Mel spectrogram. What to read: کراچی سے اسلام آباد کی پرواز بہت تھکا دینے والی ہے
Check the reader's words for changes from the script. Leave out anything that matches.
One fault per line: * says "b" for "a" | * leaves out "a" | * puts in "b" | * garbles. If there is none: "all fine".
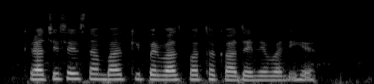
all fine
